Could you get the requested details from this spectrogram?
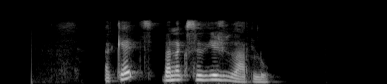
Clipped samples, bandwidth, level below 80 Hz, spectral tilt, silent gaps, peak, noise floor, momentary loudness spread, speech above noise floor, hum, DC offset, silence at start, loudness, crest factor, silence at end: under 0.1%; 8.4 kHz; -64 dBFS; -5 dB/octave; none; -6 dBFS; -82 dBFS; 12 LU; 60 dB; none; under 0.1%; 1.05 s; -23 LUFS; 20 dB; 1.2 s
